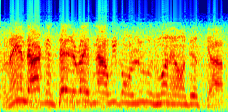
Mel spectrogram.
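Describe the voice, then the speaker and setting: An actor playing Amos, an eager young taxi driver who pleads and fusses in a fast dialect, on an old 1930 film soundtrack. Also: male voice, very high voice, lively intonation, creaky, narrow, tinny audio, background noise, exaggerated voice. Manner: pleading, fussy, quick dialect talk.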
